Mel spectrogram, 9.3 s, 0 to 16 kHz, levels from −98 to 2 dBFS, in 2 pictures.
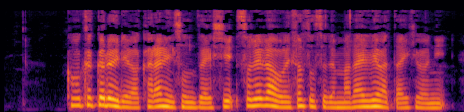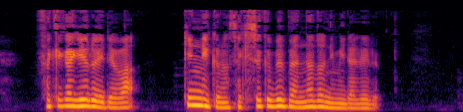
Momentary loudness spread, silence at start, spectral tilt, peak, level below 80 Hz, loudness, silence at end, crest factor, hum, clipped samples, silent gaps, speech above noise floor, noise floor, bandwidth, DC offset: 11 LU; 0.65 s; -6 dB/octave; -4 dBFS; -62 dBFS; -21 LUFS; 0.85 s; 18 dB; none; under 0.1%; none; 53 dB; -73 dBFS; 11.5 kHz; under 0.1%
